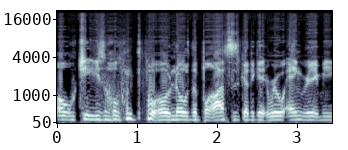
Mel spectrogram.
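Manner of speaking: thick New York accent. Imagining how some guy would sound, thick New York accent. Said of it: "some guy with like a thick like New York accent".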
